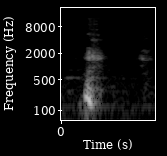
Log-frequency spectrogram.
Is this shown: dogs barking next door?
yes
